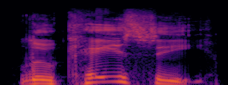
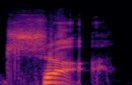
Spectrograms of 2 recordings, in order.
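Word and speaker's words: Lucchesi: The actual pronunciation is Joey Lucasy, not Cha. It's a K.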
